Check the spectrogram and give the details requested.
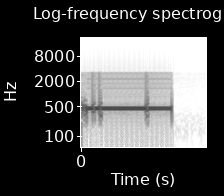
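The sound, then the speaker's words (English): A steady, mid-pitched telephone tone hums for over a second as a call is placed to the Stone Trust, a group in Vermont, broken by a few quick clicks like keys being pressed, then cuts off abruptly into silence. No one speaks. “So we called them up.”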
